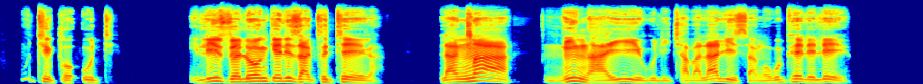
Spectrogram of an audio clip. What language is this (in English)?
North Ndebele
